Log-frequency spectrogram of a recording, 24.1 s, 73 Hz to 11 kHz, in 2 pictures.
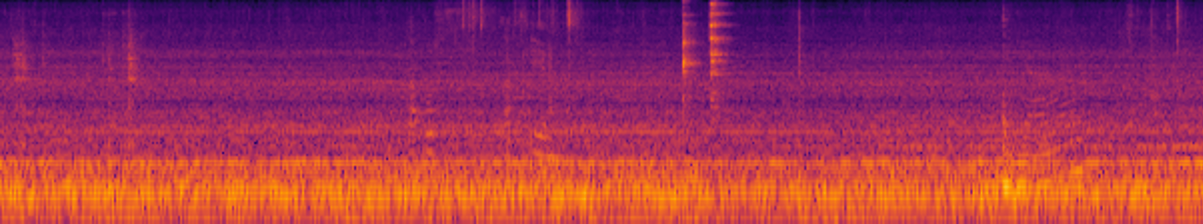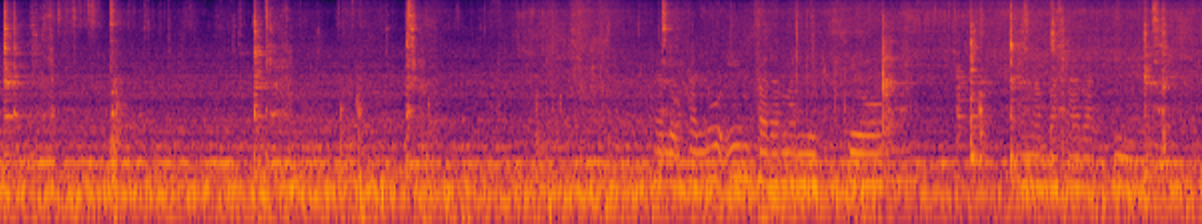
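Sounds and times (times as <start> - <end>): light sizzle of frying: 0.0 - 8.2, 11.0 - 24.0
steady low hum: 0.0 - 24.0
spoon clinking and scraping pot: 14.6 - 16.4, 20.8 - 22.7, 23.4 - 23.9.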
